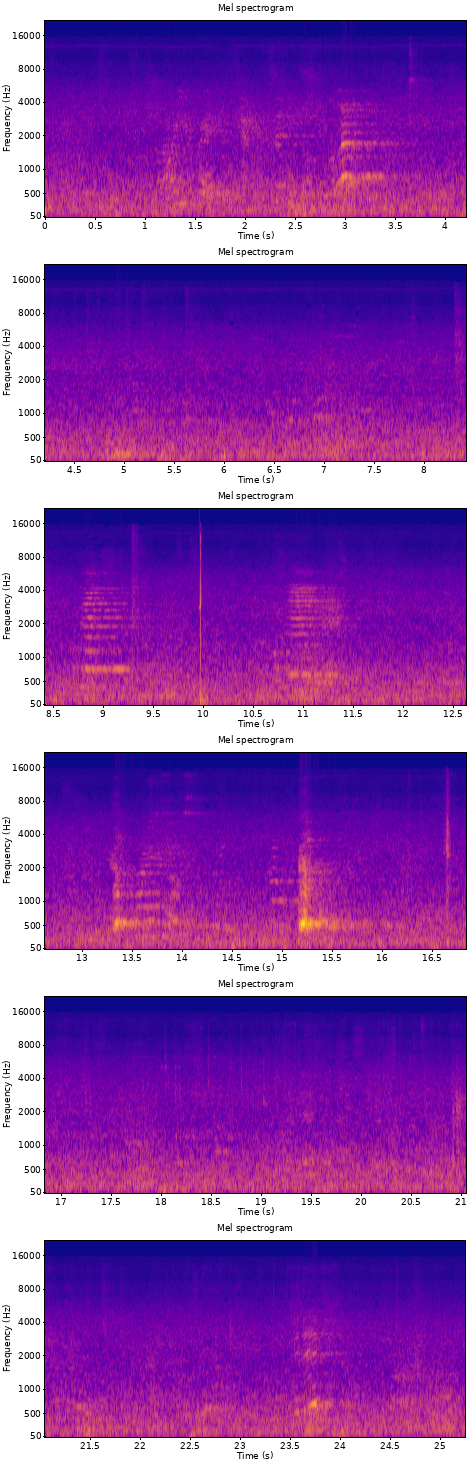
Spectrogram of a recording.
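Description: A woman calls out commands to a dog in a large echoing hall.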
